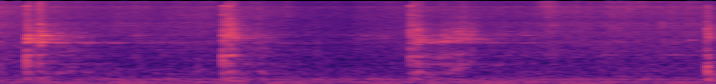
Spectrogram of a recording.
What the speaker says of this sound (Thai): ผัดหัวกุ้ง หัวกุ้งผัดพริกเผาพริกเผาลงไปเลยใช่ไหมครับ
